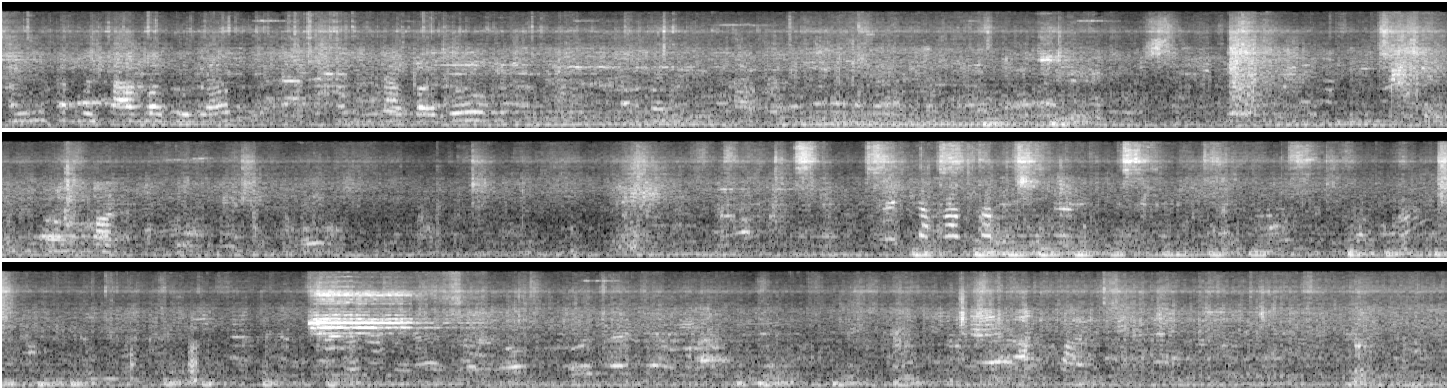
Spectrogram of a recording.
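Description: A busy crowd murmurs and chatters all around outdoors.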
